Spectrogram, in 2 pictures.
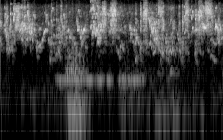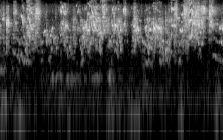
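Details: Colourful budgerigars chattering at their food, continuous high chirps and squawks overlapping, with a short low buzzing hum near one second.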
